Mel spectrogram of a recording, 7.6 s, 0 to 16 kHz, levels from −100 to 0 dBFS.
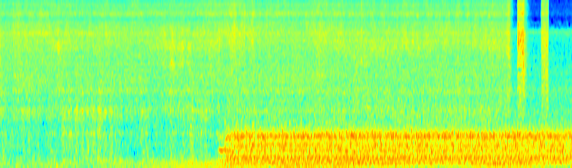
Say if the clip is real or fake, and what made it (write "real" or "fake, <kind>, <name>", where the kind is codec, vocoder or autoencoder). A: real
